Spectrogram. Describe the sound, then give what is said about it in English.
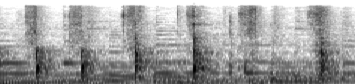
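Knife slicing through a fennel bulb, with a handful of crisp, distinct chops at a slow, fairly even pace and no talk. “Get that sliced up.”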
